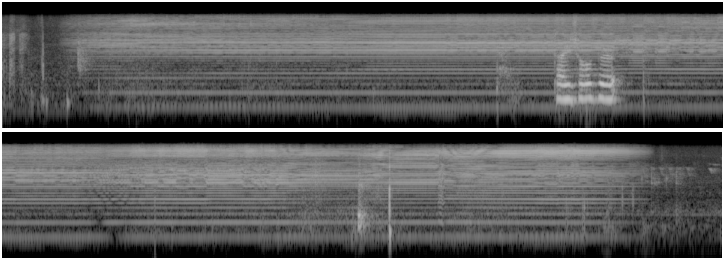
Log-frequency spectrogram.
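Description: A small tattoo machine buzzes steadily close by.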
